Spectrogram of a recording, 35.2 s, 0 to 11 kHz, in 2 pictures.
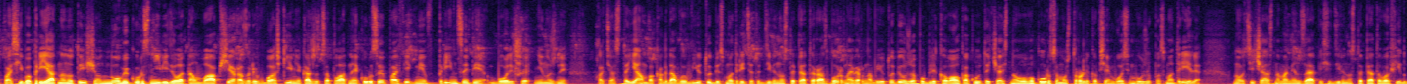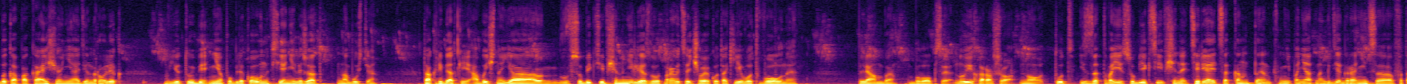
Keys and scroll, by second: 30.0 super+z.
